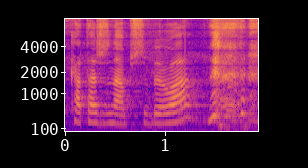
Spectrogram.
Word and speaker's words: Katarzyna Przybyla: Yeah, I know that it's very hard to pronounce. That's Katarzyna Przybyla.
